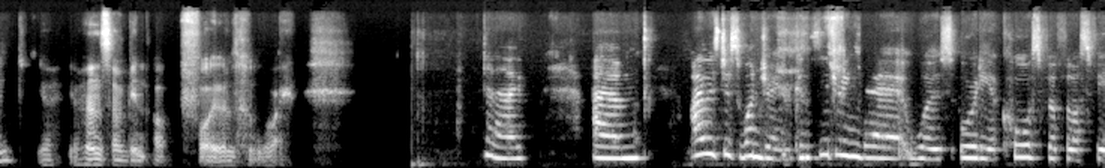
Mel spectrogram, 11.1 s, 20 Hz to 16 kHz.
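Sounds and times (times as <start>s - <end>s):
woman speaking: 4.9s - 11.0s.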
